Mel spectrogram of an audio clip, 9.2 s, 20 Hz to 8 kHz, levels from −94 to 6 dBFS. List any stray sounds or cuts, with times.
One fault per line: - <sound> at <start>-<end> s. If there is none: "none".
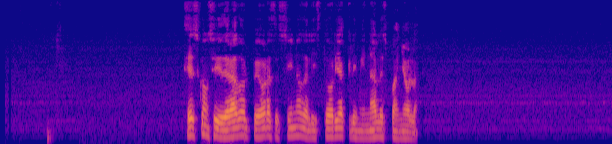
none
